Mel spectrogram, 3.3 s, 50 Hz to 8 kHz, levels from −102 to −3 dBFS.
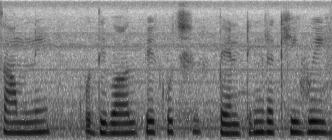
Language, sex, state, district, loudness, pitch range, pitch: Hindi, female, Odisha, Sambalpur, -15 LUFS, 210-225 Hz, 220 Hz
